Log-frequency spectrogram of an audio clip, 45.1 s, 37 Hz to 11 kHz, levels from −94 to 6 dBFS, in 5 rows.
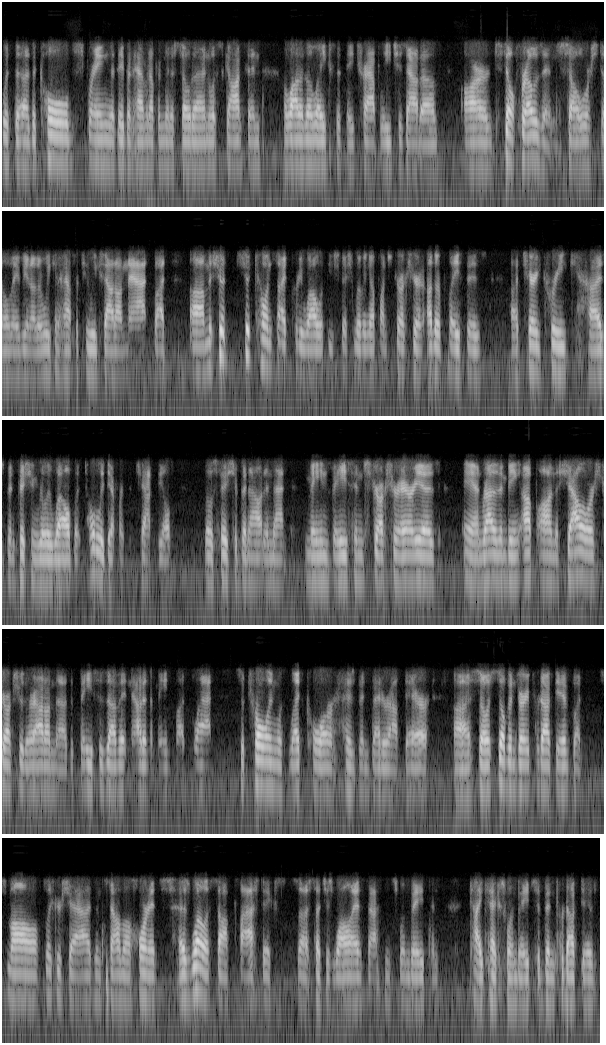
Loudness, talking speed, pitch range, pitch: -23 LUFS, 200 wpm, 115-130 Hz, 125 Hz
